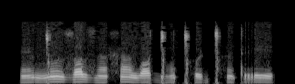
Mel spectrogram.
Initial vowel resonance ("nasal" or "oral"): nasal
